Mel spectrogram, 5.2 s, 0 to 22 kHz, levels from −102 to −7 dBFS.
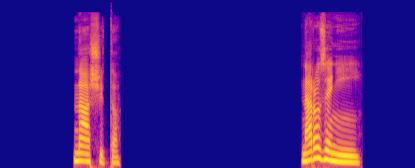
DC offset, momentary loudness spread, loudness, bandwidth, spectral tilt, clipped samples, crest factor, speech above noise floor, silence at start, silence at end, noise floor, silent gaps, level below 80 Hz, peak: under 0.1%; 15 LU; -14 LUFS; 16 kHz; -5.5 dB/octave; under 0.1%; 18 dB; over 77 dB; 0.9 s; 0.7 s; under -90 dBFS; 1.52-3.76 s; -50 dBFS; 0 dBFS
